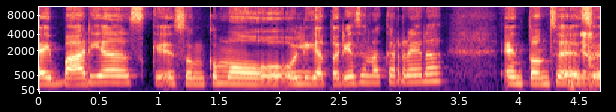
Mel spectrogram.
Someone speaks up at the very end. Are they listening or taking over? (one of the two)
listening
